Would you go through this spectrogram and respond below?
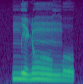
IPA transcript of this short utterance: mɪ ɳõːŋ͡mo

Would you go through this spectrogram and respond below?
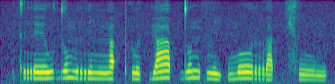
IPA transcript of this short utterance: treː˦˥wdo˥˩m ri˧nŋa˦˥ʔpʰlɯ˨˩k̚ jaː˥˩p̚do˥˩n kli˨˩ʔmoː˥˩ra˨˩k̚t͡ɕʰu˨˩n

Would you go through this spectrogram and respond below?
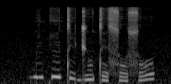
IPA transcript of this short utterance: ɡ͡bĩ˦kĩ˦ ti˦˨ d͡ʒũ˧te˨so˨ so˨˦

